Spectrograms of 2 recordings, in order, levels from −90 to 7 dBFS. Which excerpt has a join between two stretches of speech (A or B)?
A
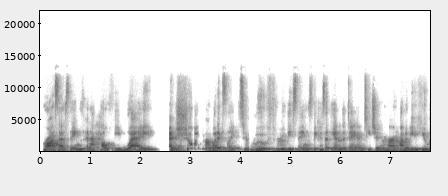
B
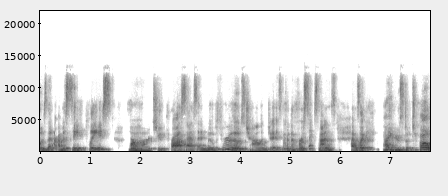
B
